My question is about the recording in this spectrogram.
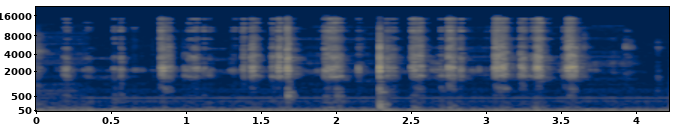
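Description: Faint scratching and ticking of a Mohs hardness test pick's point worked against a stainless steel vapor chamber, a string of short scrapes and clicks.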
